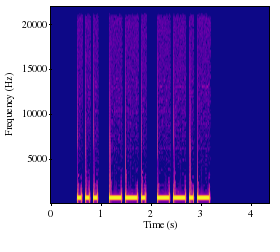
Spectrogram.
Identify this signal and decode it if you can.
Morse code, heard as a keyed tone, about 15 wpm, 700 Hz. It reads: SGQ
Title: USA Call Sign Postfixes - 3 Letters 15wpm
